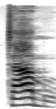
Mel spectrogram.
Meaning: 1. sweet (having a pleasant taste) 2. delicious
- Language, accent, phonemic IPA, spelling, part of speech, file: Swahili, Kenya, /ˈtɑ.mu/, tamu, adjective, Sw-ke-tamu.flac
